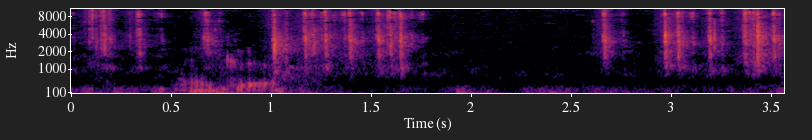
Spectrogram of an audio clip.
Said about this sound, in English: All right, we can cut this out because I'm typing.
